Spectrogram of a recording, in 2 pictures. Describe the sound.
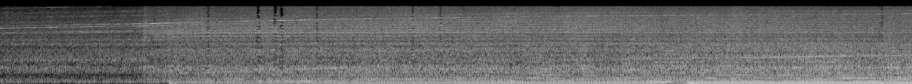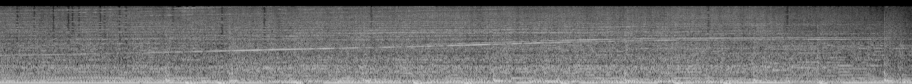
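A jet engine spools up with a steady, loud roar. A thin high whine climbs slowly in pitch over eighteen seconds, with no voices.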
